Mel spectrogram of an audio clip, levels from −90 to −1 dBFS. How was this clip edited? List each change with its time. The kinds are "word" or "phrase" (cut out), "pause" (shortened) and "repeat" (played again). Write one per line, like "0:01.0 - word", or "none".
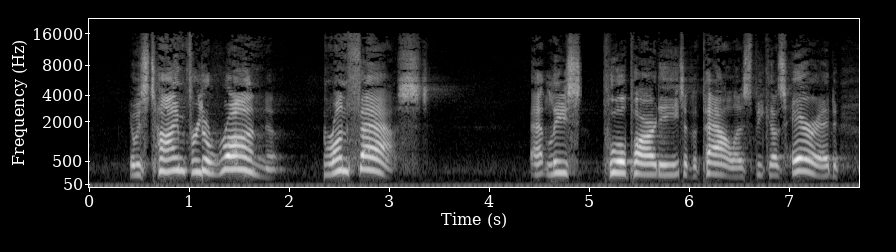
0:01.1 - word
0:02.4 - word
0:04.4 - word
0:04.9 - word
0:05.9 - word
